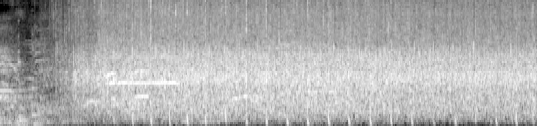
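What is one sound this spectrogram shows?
A large audience applauds in a big echoing hall.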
